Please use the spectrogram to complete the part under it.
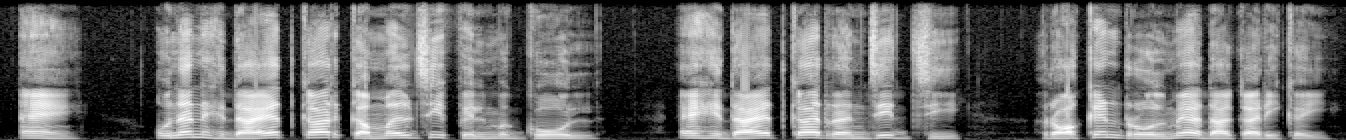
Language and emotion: Sindhi, neutral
